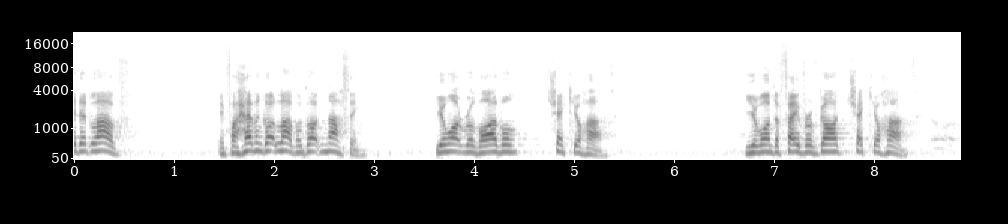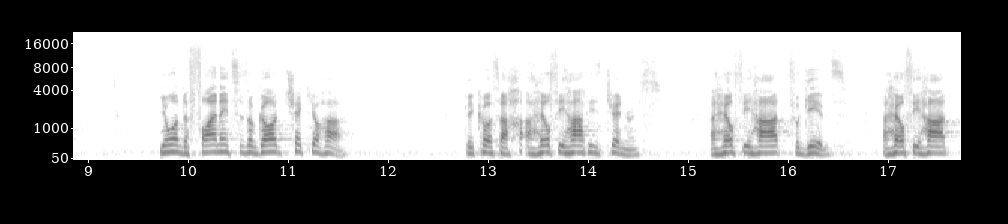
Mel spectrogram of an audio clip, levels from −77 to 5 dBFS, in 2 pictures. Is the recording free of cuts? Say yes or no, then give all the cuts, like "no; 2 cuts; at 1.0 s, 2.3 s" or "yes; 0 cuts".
yes; 0 cuts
